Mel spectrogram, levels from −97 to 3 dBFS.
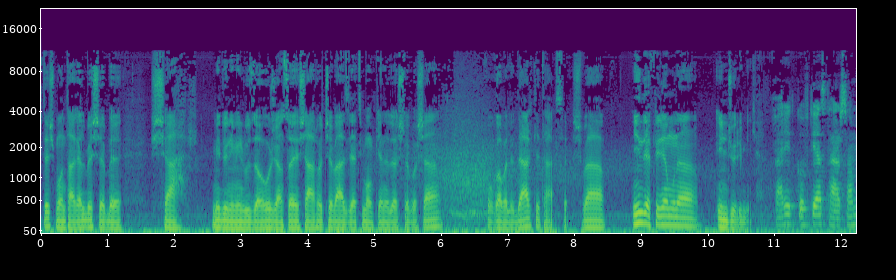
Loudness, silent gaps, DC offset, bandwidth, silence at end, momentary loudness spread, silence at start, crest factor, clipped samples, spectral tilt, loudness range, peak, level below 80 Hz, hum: -21 LUFS; none; under 0.1%; 11.5 kHz; 0 s; 13 LU; 0 s; 16 dB; under 0.1%; -6 dB/octave; 3 LU; -4 dBFS; -30 dBFS; none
